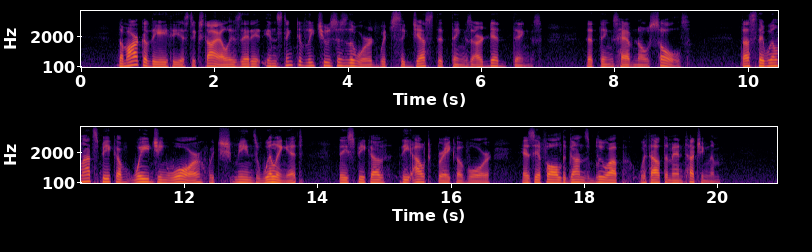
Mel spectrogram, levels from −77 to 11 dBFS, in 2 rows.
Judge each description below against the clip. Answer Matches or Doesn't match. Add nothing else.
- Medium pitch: Doesn't match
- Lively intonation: Doesn't match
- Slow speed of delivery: Doesn't match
